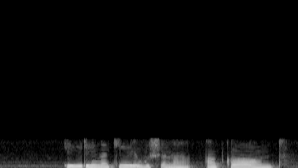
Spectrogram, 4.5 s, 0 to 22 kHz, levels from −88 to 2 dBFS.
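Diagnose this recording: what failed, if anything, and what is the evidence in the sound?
Speech sounds buzzy and synthetic throughout, with nothing above 3.8 kHz: a codec fault, the AMR narrowband mobile codec, its thin pulse-driven model pointing to a bitrate near 7 kbps.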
